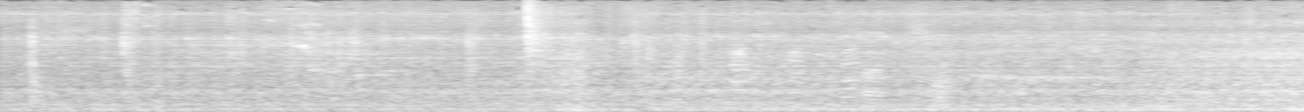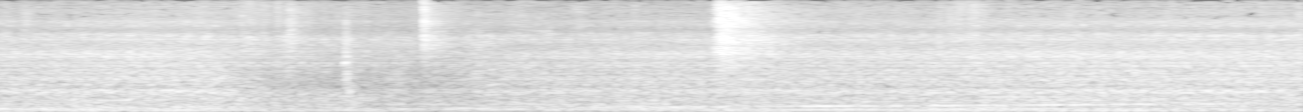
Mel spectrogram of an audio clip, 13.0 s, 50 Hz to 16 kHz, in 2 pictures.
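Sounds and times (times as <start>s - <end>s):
bus diesel engine running: 0.0s - 13.0s
air brake hiss: 10.0s - 10.6s.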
